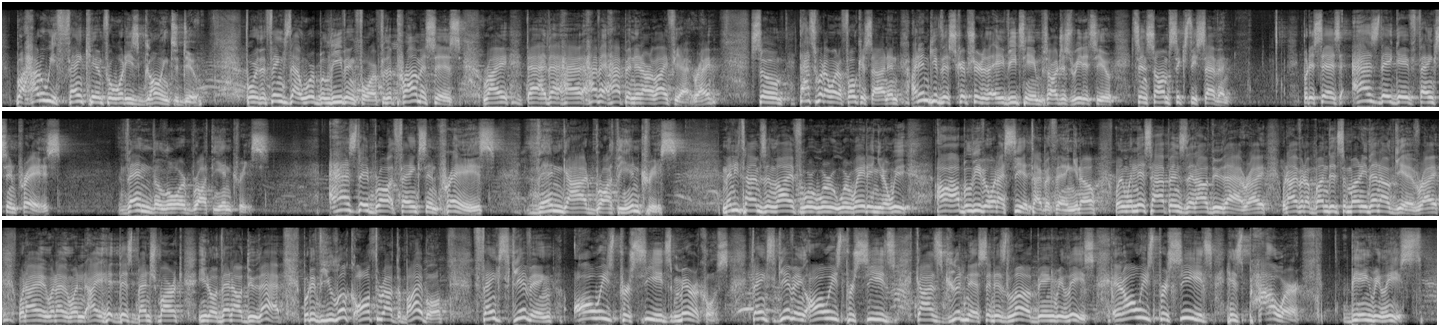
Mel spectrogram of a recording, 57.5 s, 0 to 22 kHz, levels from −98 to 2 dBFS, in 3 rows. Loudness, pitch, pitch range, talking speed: -19 LUFS, 190 Hz, 170-215 Hz, 185 wpm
